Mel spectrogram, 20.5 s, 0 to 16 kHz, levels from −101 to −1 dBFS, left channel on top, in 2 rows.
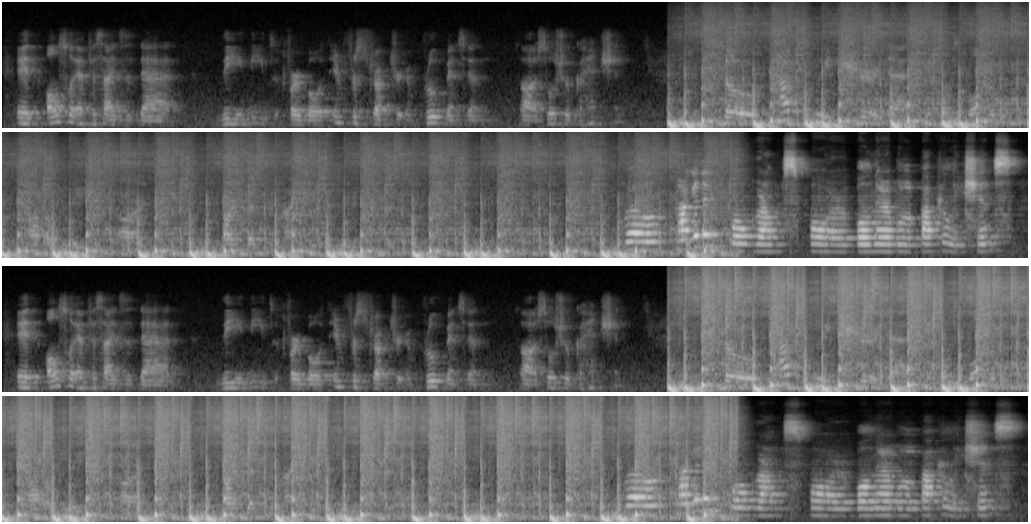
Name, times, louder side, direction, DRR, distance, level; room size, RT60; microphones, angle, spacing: voice 1, 0.0-1.7 2.1-4.9 5.2-6.2 6.6-6.7 7.1-10.1 10.4-14.4, right 1 dB, 10° right, 5 dB, 1.7 m, -43 dB
sound 1, 6.7-17.6, right 4 dB, 75° right, 1.1 m, -29 dB
voice 2, 16.5-20.4, left 4 dB, 80° left, 6 dB, 2.0 m, -30 dB
12.5 x 11.0 x 4.2 m, 0.43 s
head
